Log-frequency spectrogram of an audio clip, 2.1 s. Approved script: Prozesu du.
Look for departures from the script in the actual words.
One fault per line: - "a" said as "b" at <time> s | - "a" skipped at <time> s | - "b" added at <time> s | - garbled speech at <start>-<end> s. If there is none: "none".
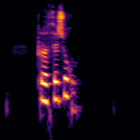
none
